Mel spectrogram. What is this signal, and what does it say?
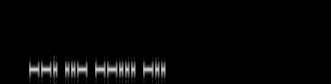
Morse code, heard as a keyed tone, about 40 wpm, 700 Hz. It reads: GU7D
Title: DXCC-100 Call Signs - 4 Characters - 40wpm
